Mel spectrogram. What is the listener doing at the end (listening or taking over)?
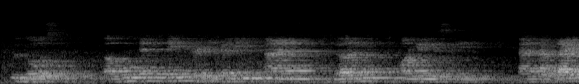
listening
